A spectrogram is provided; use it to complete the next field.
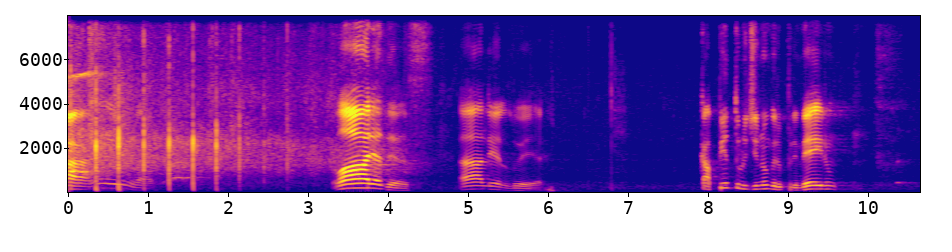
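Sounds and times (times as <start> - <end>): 
audience clapping: 0.0 - 4.6
speech: 3.3 - 6.1, 7.9 - 9.7.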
